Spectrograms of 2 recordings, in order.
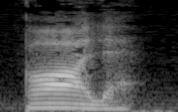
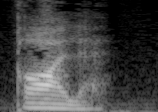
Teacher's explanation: Notice the elongation of the A sound.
